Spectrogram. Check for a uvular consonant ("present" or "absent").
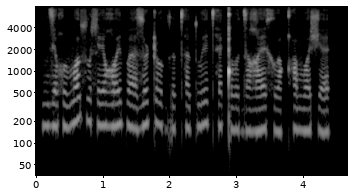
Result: present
